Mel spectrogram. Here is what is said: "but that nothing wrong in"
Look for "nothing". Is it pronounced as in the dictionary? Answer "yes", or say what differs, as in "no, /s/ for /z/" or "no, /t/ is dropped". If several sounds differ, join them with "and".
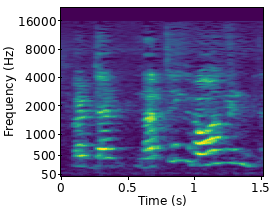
no, /t/ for /θ/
